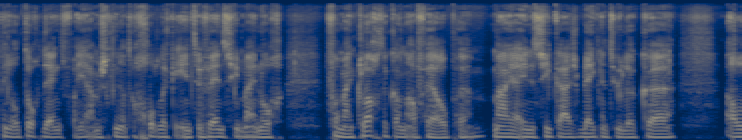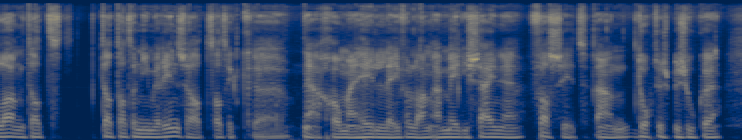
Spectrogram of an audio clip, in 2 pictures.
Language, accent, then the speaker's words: Dutch; Wageningen, Gelderland, Netherlands; now in Amsterdam, Netherlands; ik woonde toen al in Amsterdam. En deze fabriek stond in mijn in Wageningen, waar ik ben opgegroeid.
